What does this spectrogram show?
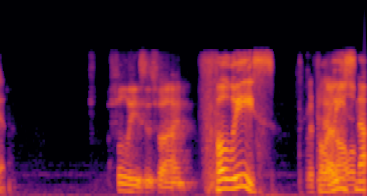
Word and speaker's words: Filice: Well, when my ancestors came from Italy, it should be Felice, but the American tongue was like Felice.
